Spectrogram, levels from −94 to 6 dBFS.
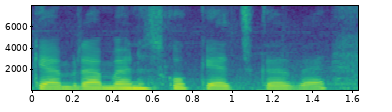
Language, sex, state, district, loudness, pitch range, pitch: Hindi, female, Jharkhand, Deoghar, -12 LUFS, 180-195 Hz, 190 Hz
